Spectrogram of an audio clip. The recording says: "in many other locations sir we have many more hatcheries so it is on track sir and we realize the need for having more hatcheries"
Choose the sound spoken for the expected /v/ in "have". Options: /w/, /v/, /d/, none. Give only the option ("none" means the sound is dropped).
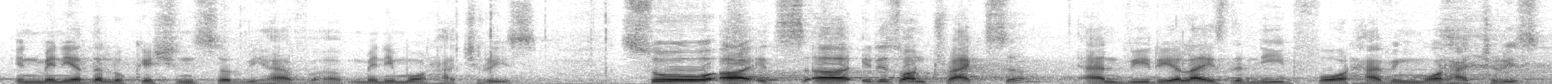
/v/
